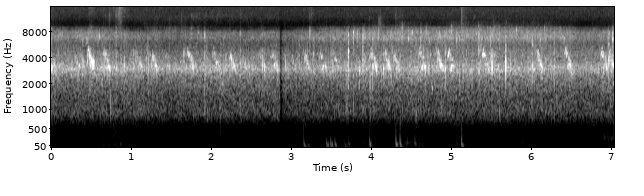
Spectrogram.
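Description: Steady rain in a video game patters and hisses on a surface, fairly quiet, with scattered heavier drops and faint knocks underneath.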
